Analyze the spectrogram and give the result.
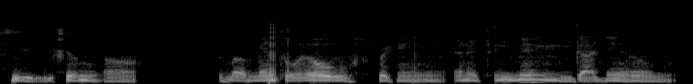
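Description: A man speaks at a very slow pace. His pitch is very deep and low, with ordinary pitch variation. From Ghana, moved to US at 14. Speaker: podcaster. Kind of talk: casual monologue, podcast intro. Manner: halting, many fillers; laughing.

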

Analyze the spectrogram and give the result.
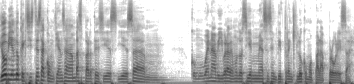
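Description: With an ordinary speaking voice, a man talks at a fairly quick pace in a medium pitch with lively intonation. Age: 20s. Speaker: podcast co-host. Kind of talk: casual chat.

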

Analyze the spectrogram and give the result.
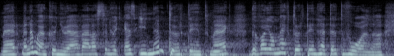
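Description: Against noticeable background noise and audible room echo, a woman speaks at a moderate pace with ordinary pitch variation. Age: 40s. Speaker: historian. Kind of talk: panel discussion at book launch. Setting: festival stage with audience.

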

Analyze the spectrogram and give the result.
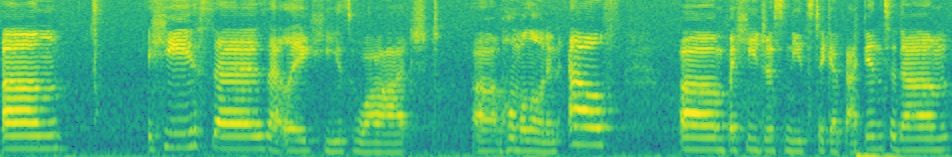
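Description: A woman with an American accent speaks at a very slow pace, with big swings in loudness and audible room echo. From US, Queens, New York. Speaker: podcast guest. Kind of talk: casual chat. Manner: soft-spoken.

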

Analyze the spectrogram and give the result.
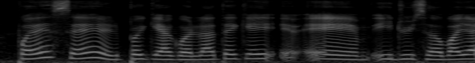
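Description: A woman speaks at a fairly slow pace. Her tone is animated. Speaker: podcast co-host. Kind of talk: casual chat.

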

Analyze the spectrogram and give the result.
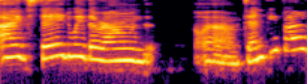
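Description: A woman speaks in a high pitch with an Israeli accent. Her pace is very slow. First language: Hebrew. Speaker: solo traveler and entrepreneur. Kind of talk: casual interview. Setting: remote call. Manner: hesitant, many fillers.

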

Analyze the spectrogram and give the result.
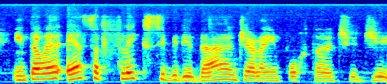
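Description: Speaking at a very slow pace, a woman has a dark, mellow tone, a calm tone, and ordinary pitch variation. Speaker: family therapist. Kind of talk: radio interview. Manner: halting.

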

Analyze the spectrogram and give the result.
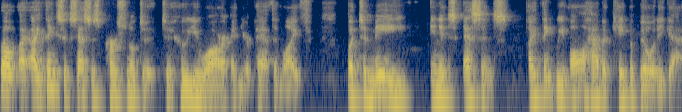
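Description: A man's somewhat breathy, medium-pitched voice with an American accent, at a fairly slow pace. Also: ordinary pitch variation. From South Jersey, near Philadelphia. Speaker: basketball coach and executive. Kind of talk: interview.

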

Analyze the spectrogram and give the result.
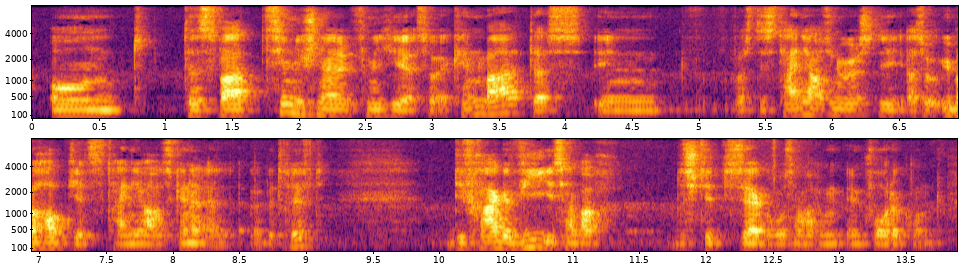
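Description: Over audible room echo, a man with a fairly low pitch talks at a moderate pace with ordinary pitch variation. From Switzerland, Basel (from age 11 to 23). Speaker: actor and theatre artist. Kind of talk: interview. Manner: hesitant, many fillers.

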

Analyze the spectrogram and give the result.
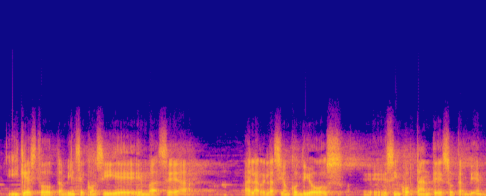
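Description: A man talks at a fairly slow pace. Music plays in the background. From Peru, Huánuco. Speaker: language school director. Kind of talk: interview.

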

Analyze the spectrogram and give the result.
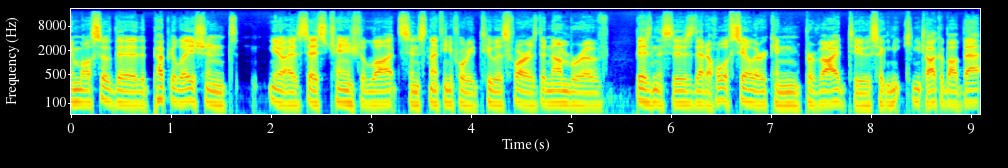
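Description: Over a very clean recording with a silent background and a dry, close sound with no echo, a man with a fairly low pitch speaks very fast in a monotone, flat intonation at very even loudness. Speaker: newspaper reporter hosting podcast. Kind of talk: interview.

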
